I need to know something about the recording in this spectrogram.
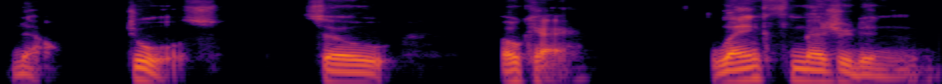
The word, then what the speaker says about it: joules: measure heat in joules this is pronounced joules so try saying that to yourself just like a necklace this is pronounced joules so if you come to this in class be like uh joel's no joules so okay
